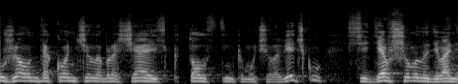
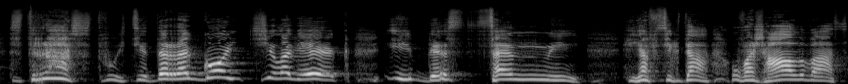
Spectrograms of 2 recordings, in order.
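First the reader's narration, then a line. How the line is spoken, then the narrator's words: Joyful, quick reply. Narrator (Russian): Радостно и стремительно отозвался Митя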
